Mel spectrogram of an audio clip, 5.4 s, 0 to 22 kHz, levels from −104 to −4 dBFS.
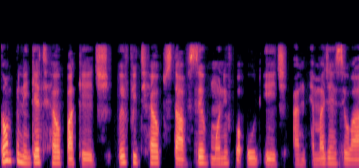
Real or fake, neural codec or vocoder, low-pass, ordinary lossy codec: real; none; 7.2 kHz; AAC, 48 kbps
